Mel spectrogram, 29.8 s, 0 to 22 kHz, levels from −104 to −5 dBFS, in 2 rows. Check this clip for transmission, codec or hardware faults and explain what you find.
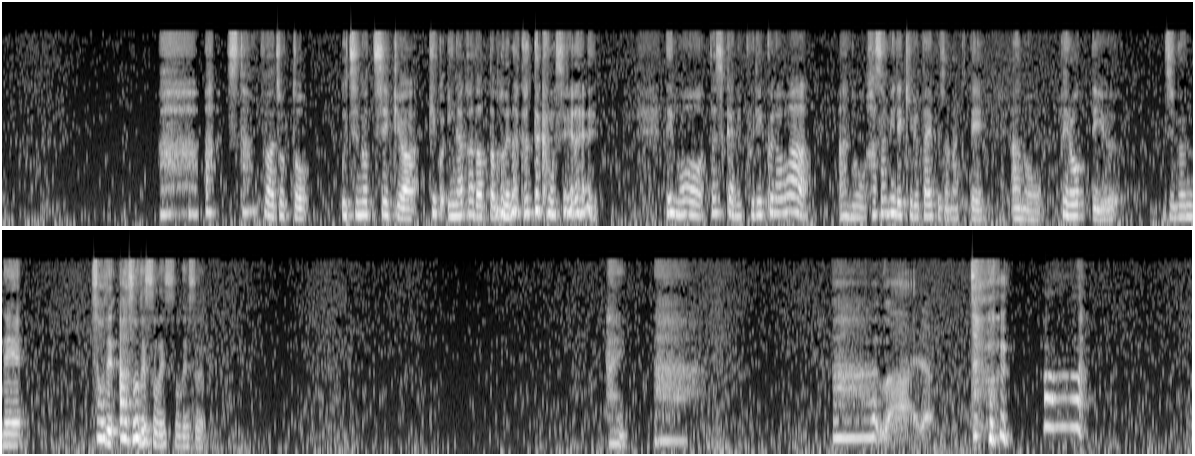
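Overdone noise removal runs through the whole speech recording, from start to finish. A noise reduction stage was pushed too hard: wherever a frequency band sat close to its estimate of the background noise, it pulled that band far down or cut it entirely, taking the softer parts of the voice along with the noise. The gaps between phrases drop to near silence scattered with twinkling specks.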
